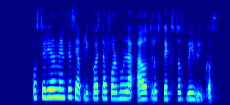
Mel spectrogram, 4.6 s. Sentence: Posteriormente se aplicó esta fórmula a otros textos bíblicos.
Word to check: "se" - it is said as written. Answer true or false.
true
